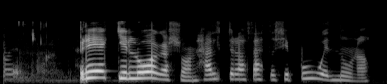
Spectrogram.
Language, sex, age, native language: Icelandic, female, 14, Icelandic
